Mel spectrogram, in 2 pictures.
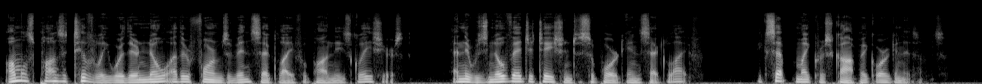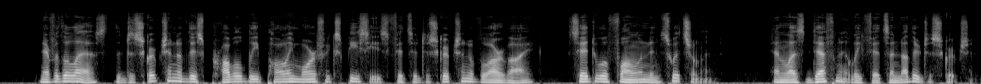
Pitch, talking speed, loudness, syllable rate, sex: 105 Hz, 155 wpm, -19 LUFS, 5.8 syllables/s, male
